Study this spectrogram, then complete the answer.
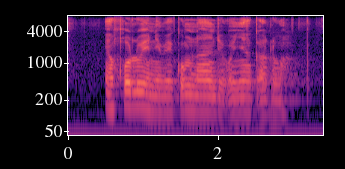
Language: South Ndebele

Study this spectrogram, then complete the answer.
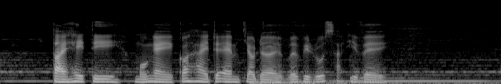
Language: Vietnamese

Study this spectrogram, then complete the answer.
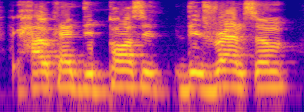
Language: English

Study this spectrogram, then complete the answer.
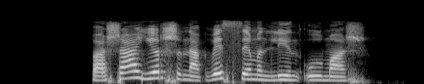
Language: Mari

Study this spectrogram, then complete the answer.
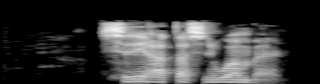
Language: Kabyle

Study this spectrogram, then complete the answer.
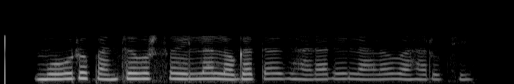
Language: Odia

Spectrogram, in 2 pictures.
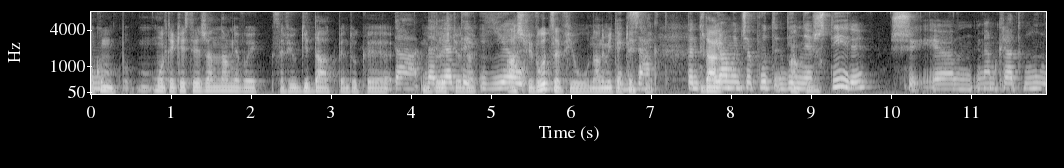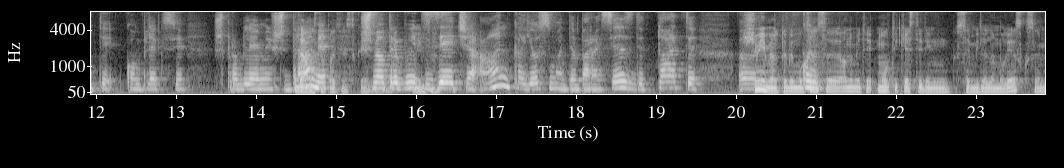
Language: Romanian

